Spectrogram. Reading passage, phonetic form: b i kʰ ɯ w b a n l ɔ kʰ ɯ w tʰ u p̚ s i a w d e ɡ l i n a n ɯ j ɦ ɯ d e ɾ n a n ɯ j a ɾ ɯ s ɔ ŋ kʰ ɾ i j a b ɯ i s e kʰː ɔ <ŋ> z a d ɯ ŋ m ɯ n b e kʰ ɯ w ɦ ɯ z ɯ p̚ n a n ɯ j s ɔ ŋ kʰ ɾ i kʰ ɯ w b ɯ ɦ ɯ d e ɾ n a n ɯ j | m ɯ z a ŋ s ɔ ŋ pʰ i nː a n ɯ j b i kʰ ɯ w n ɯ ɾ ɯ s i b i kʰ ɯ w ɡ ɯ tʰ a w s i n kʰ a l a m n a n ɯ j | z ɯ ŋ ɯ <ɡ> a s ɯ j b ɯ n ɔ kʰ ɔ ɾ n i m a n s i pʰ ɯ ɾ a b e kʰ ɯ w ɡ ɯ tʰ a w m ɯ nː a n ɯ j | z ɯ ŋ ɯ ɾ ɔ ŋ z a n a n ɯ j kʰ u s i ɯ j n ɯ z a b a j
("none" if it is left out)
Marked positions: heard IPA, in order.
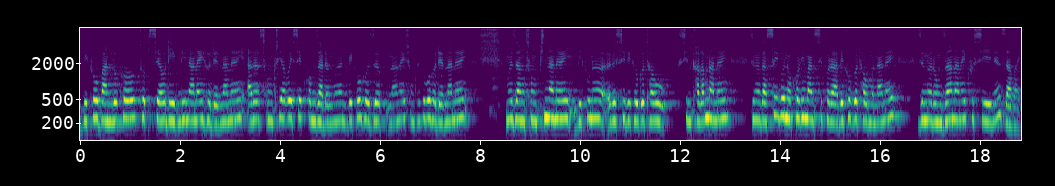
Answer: m, ɡ

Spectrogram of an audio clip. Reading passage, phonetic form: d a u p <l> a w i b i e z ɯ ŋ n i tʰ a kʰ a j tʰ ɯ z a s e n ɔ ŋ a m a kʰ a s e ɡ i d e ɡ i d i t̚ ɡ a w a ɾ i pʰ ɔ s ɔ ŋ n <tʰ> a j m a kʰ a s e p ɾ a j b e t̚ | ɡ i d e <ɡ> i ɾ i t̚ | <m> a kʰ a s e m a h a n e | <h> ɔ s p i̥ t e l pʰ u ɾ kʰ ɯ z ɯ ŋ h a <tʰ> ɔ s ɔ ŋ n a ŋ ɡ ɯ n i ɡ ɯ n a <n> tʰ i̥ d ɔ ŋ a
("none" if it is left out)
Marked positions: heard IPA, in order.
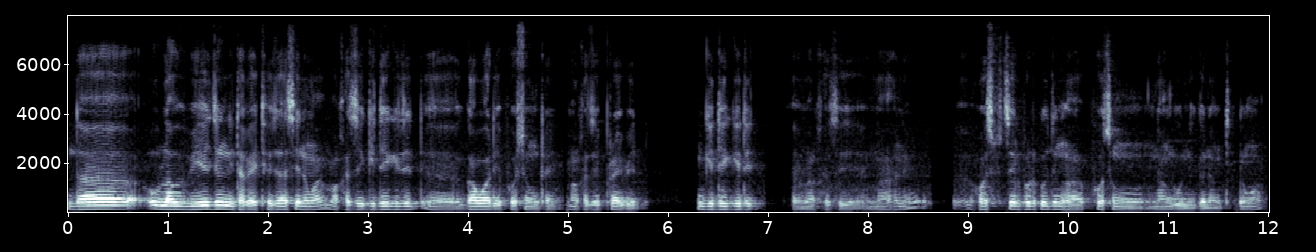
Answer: l, tʰ, ɡ, m, h, pʰ, ŋ

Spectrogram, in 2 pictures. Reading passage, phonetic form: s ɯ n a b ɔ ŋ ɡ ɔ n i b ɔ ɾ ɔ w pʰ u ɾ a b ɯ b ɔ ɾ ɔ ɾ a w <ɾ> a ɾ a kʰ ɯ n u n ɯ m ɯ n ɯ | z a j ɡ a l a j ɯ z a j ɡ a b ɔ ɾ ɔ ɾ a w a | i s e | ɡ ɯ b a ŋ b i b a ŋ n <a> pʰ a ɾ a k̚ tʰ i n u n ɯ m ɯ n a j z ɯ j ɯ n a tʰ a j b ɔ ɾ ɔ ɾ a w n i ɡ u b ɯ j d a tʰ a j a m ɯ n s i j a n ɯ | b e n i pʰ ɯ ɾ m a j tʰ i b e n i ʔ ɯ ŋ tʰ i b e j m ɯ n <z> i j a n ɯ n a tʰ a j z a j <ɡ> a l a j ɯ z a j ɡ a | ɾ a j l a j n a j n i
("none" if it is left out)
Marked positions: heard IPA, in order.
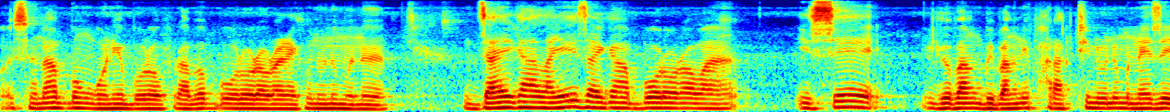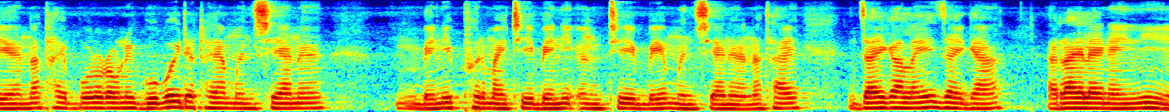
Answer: ɾ, i, s, ɡ

